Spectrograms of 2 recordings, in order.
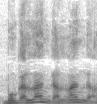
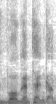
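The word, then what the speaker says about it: Bolgatanga: Then they'll pretend they can't pronounce bogatanga. They say, "Boganga langa something." I said, "It is bogatanga."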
